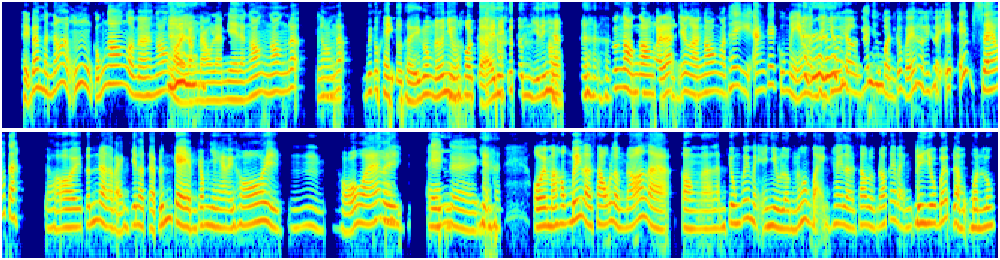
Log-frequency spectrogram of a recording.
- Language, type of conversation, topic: Vietnamese, podcast, Bạn có kỷ niệm nào đáng nhớ khi cùng mẹ nấu ăn không?
- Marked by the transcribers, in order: tapping; laugh; other background noise; chuckle; laugh; sigh; laughing while speaking: "da"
